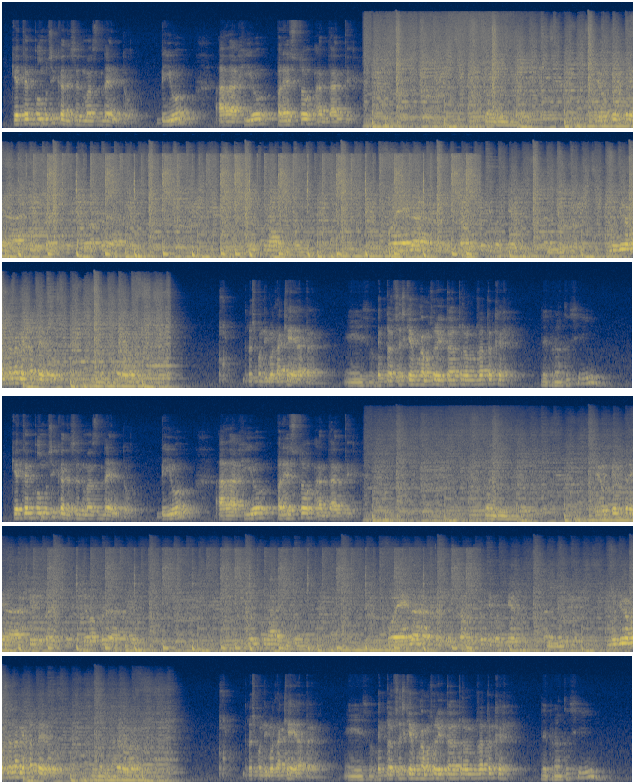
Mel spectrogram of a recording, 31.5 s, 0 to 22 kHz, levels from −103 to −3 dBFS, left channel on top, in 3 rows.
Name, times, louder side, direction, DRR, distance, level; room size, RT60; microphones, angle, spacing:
voice 1, 0.2-2.2 2.6-3.0 3.6-5.8 8.6-8.7 9.9-12.8 15.4-15.5 16.9-19.1 19.5-20.1 20.6-22.0 22.9-23.4 24.6-24.8 25.1-26.2 27.3-29.5, equal, 5° left, -1 dB, 1.8 m, -29 dB
sound 1, 6.0-23.8, left 4 dB, 75° left, 0.7 m, -32 dB
voice 2, 8.0-8.7 14.5-15.8 19.6-19.9 22.5-23.0 26.7-27.3 30.0-31.0, equal, 20° right, -1 dB, 1.0 m, -34 dB
sound 2, 10.8-18.5, left 6 dB, 40° left, 0.4 m, -32 dB
13.5 x 8.0 x 3.2 m, 0.79 s
head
